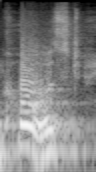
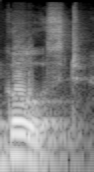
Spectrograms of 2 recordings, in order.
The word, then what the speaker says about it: ghost: you should not say ghost you should say ghost the H is silent similarly our honest architect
